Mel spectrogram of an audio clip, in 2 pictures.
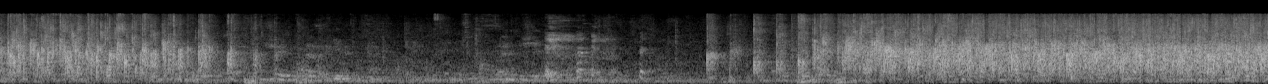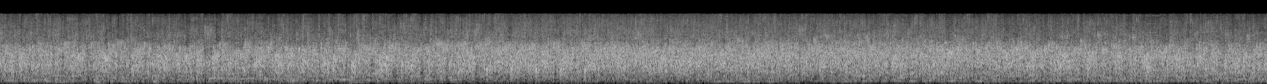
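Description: A concert audience applauds as a composer is welcomed onto the stage: after a thinner patch of scattered claps and speech, sustained loud clapping swells and continues evenly to the end.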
